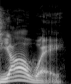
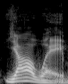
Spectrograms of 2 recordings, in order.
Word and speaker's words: Yahweh: It's YHWH. We don't actually know the right way that is to be pronounced. So we add some vowels in there and we use the name Yahweh.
